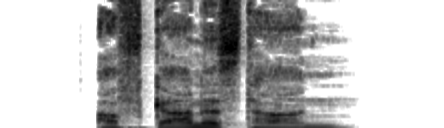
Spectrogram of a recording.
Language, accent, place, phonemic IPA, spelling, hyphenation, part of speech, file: German, Germany, Berlin, /afˈɡaːnɪstaːn/, Afghanistan, Af‧gha‧ni‧s‧tan, proper noun, De-Afghanistan2.ogg
- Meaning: Afghanistan (a landlocked country between Central Asia and South Asia)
